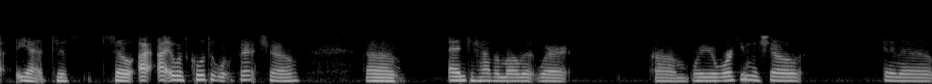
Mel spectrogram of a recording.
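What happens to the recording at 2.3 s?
Between 2.24 and 2.34 s, after "it was cool to" and before "that show", there is VoIP packet loss concealed by the speech codec. About 60 ms of audio was lost, which fits three 20 ms packets. The decoder stretched its last pitch and filter at falling gain, so the speech smears into a fading buzzy tone or coloured noise instead of dropping to silence or clicking, and it stays faint for a moment as the speech resumes.

The G.729 codec is plainly audible throughout, including here. At 8 kbit/s it rebuilds speech from a filter and a pitch predictor and passes nothing above 4 kHz. The result is a steady, band-limited, slightly synthetic roughness, which sets it apart from the brief concealment event.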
